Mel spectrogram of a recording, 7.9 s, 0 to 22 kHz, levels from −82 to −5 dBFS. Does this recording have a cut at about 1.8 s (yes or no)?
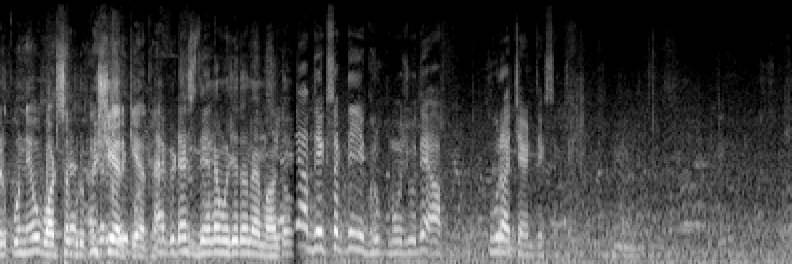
no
